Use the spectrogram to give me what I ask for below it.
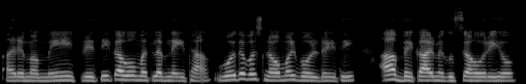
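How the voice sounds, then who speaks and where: A woman voicing a young husband who calmly soothes his upset wife. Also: brisk, smooth, no room sound, clean studio sound, natural voice. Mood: soothing. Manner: low, soothing and patient. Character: young husband, calm peacemaker between wife and mother.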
